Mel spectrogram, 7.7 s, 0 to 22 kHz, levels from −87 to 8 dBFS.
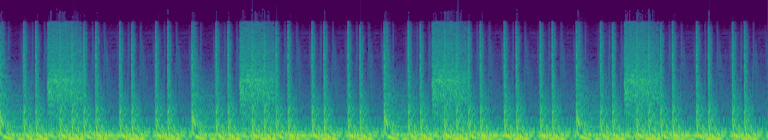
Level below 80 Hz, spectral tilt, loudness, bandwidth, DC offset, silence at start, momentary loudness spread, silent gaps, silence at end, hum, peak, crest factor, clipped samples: -14 dBFS; -6.5 dB/octave; -11 LUFS; 12 kHz; under 0.1%; 0 s; 2 LU; none; 0 s; none; 0 dBFS; 8 dB; under 0.1%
